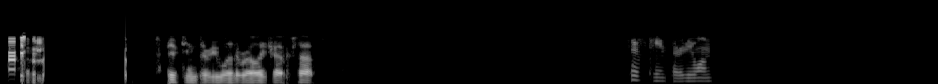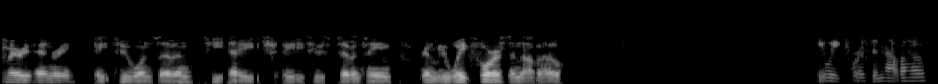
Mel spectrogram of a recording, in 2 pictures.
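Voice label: Police Northeast District Dispatch; Raleigh; p25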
